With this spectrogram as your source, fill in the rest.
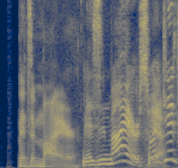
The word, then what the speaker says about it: Minzenmayer: Oh, I was working on that pronunciation, and I think I messed it up. You're fine. You got it. Minzenmayer. Minzenmayer.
